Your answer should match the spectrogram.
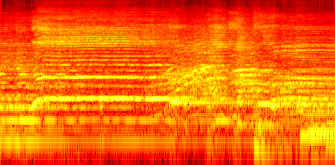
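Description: A congregation singing a gospel worship song together, with long held notes.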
